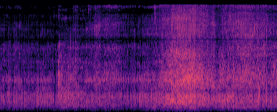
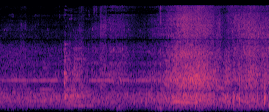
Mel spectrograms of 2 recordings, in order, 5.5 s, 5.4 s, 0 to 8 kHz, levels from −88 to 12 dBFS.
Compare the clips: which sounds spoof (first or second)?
first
